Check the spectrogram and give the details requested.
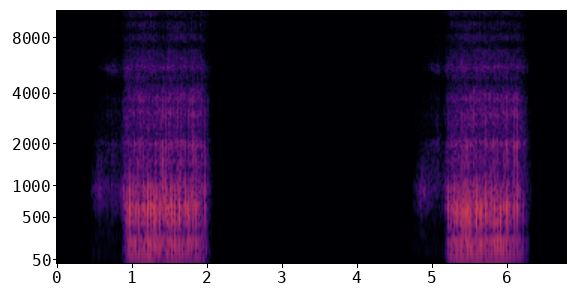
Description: Rhythmic snoring audio to relax to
